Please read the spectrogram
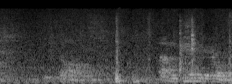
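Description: A man's voice speaking at a podium microphone, with one short click a little over a second in.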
